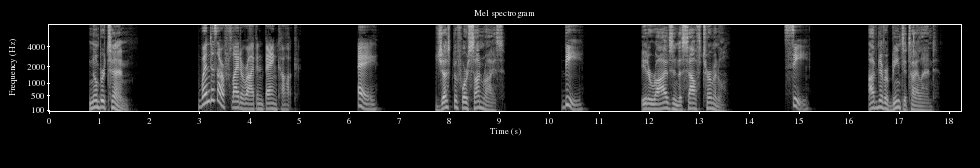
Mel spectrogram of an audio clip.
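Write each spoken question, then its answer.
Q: When does our flight arrive in Bangkok?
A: A: Just before sunrise.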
